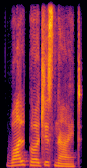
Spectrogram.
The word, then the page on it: Walpurgis night: Indian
